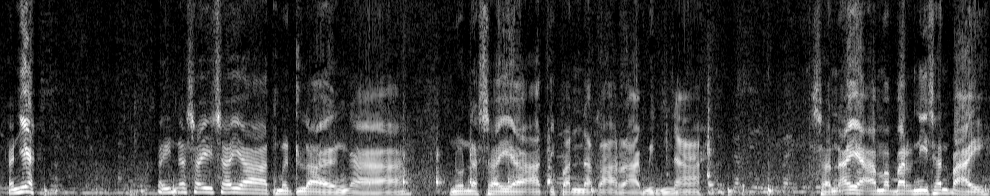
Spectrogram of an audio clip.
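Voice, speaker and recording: A man acting an inquisitive village chairman in a radio drama comedy, with an Ilocano accent and probing, drawn-out questions. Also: medium pitch, lively intonation, background noise. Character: village chairman, man inspecting carpentry tools with growing suspicion.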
